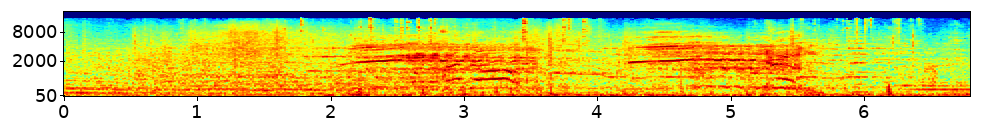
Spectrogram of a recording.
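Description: A horse in the video game Shadow of the Colossus whinnies and neighs repeatedly while its hooves pound in a steady gallop, layered over continuous game ambience and a talking voice.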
